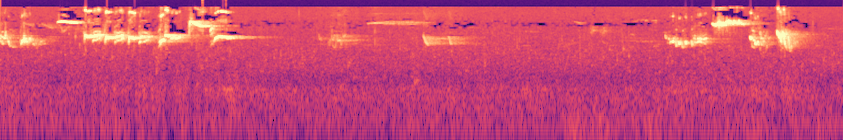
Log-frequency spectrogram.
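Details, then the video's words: A European robin sings varied high phrases: a fast burst of trilling, warbled notes, a pause with a few soft thin whistles, then another bright tumbling phrase with sharp high notes near the end. "Relaxing Birdsong European Robin"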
